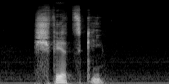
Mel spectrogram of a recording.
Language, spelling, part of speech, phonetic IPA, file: Polish, świecki, adjective / noun, [ˈɕfʲjɛt͡sʲci], Pl-świecki.ogg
